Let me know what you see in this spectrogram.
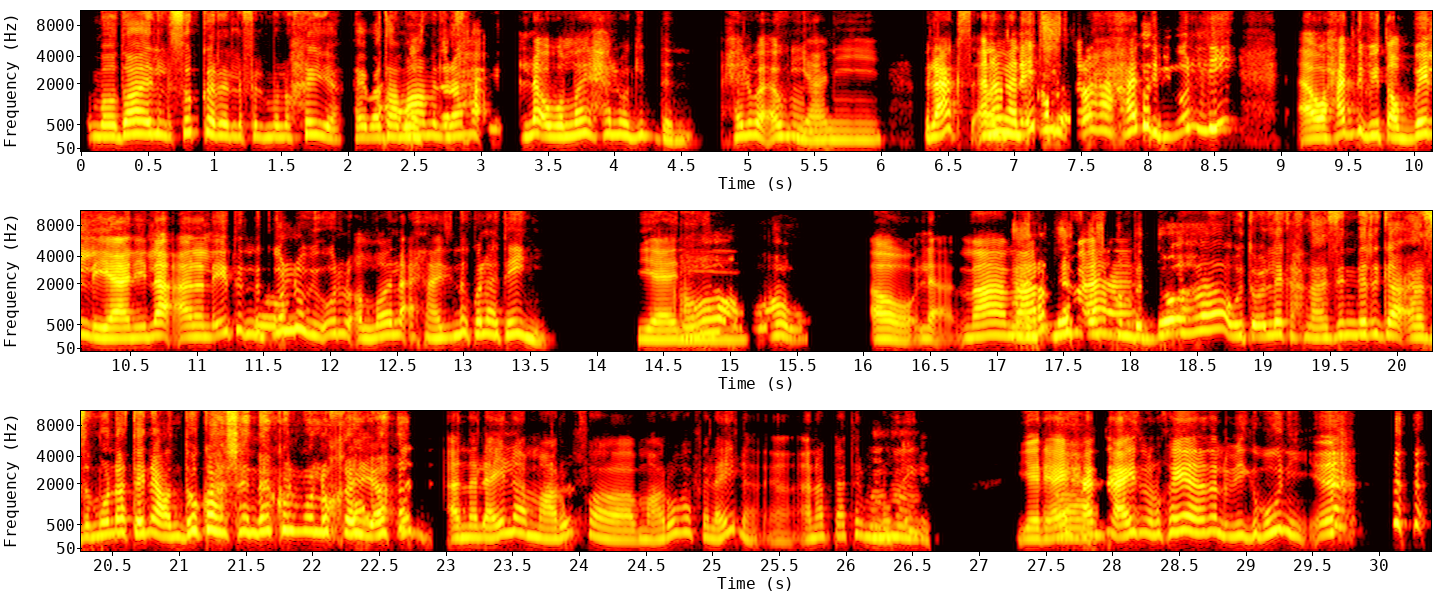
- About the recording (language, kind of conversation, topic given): Arabic, podcast, إيه أكتر أكلة من زمان بتفكّرك بذكرى لحد دلوقتي؟
- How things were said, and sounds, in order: chuckle; laughing while speaking: "عَندكم عشان ناكل ملوخية"; chuckle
